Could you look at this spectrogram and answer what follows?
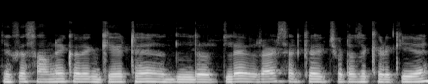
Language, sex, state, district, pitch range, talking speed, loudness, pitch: Hindi, male, Chhattisgarh, Sukma, 120-130 Hz, 180 wpm, -14 LUFS, 125 Hz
